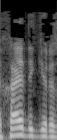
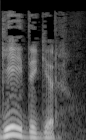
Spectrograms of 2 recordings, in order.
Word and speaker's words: Хайдеггер: Но любопытный факт, о котором, возможно, не знают наши радиослушатели, то, что изначально имя Хайдеггера звучало по-русски иначе, в соответствии с правилами транслитерации, его произносили как Гейдеггер.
